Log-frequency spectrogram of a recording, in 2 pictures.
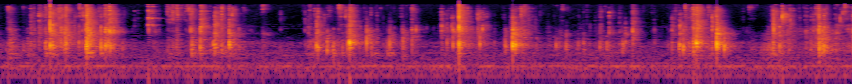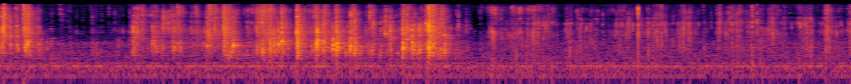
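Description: Small plastic toy parts clicking and clattering in bursts as they are handled, unpacked and snapped together, becoming sparse and faint over the last few seconds.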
